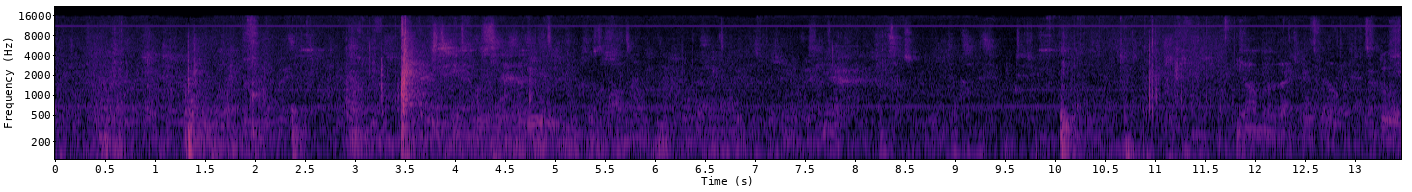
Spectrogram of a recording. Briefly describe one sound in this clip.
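Two men talk quietly to each other nearby.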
